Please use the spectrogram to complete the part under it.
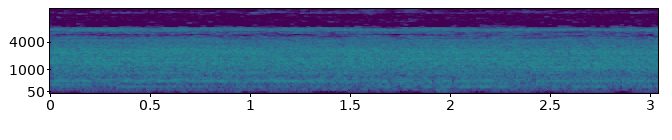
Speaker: Ang ganda ng tunog niya, oh. Hindi siya maingay, di ba? Nung pinalitan natin ng rubber dito.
